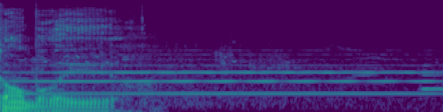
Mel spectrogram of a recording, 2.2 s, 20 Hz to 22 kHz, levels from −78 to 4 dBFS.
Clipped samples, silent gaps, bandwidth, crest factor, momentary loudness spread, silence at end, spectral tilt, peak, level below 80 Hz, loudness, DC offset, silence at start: under 0.1%; none; 19.5 kHz; 22 dB; 11 LU; 0 s; -5 dB/octave; -12 dBFS; -46 dBFS; -36 LUFS; under 0.1%; 0 s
